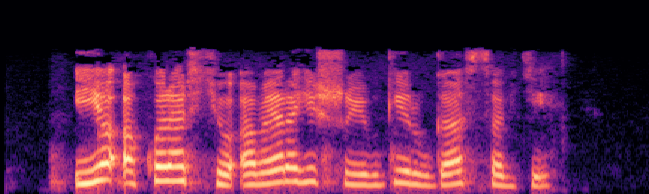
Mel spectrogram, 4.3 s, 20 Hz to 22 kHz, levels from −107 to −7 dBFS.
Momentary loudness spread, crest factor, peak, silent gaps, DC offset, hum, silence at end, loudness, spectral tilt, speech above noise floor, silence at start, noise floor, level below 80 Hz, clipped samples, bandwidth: 10 LU; 16 dB; -2 dBFS; none; under 0.1%; none; 0.65 s; -16 LUFS; -4.5 dB/octave; 64 dB; 0.5 s; -80 dBFS; -64 dBFS; under 0.1%; 8 kHz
